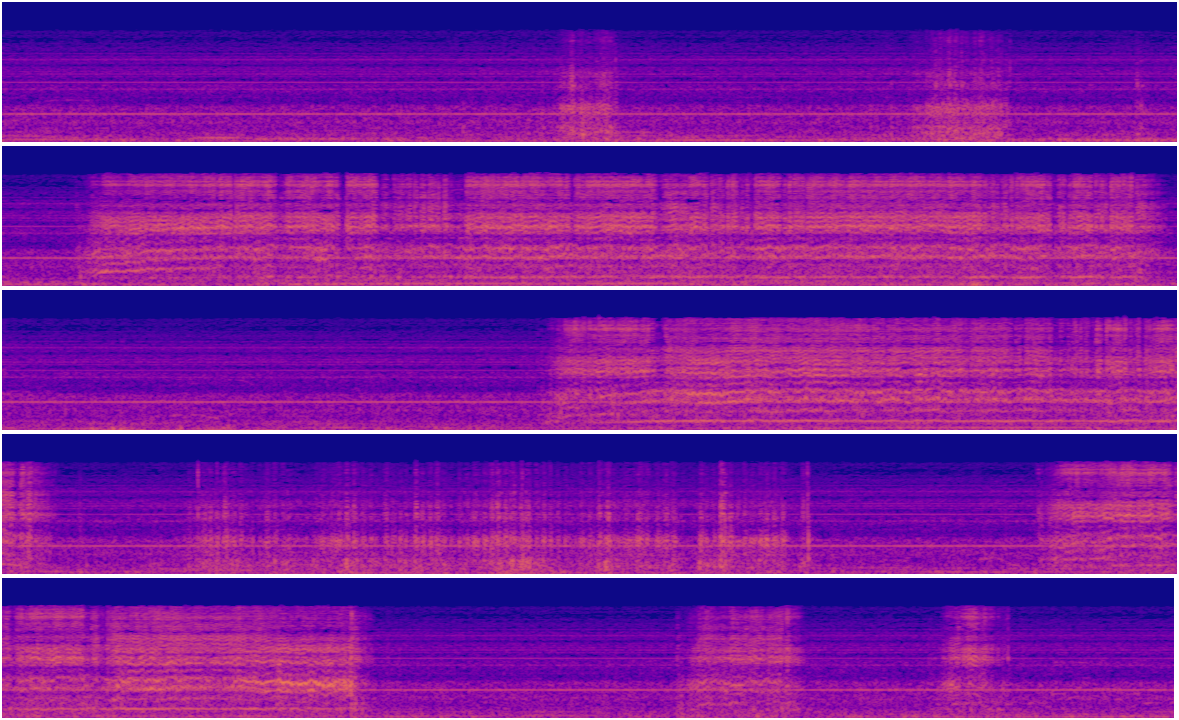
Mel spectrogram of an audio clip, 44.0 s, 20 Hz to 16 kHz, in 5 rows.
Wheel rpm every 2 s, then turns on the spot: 0, 0, 0, 0, 20, 70, 70, 70, 40, 0, 10, 70, 70, 20, 20, 20, 10, 60, 60, 0, 30, 10.
28-32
